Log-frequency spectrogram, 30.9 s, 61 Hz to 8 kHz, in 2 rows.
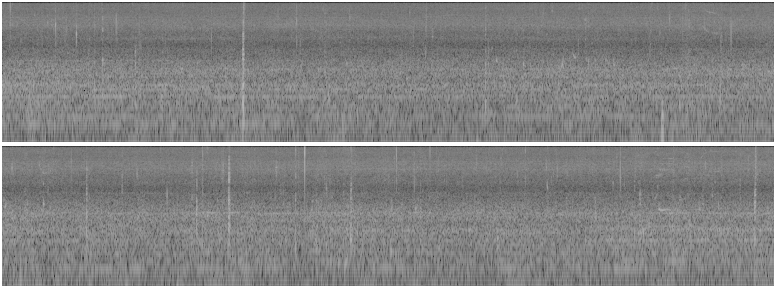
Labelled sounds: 13.6	14.4	killer whale, southern resident, whistle, 2.4 to 8.0 kHz
28.4	29.3	killer whale, southern resident, L pod, call S36, 0.54 to 8.0 kHz
29.4	29.9	killer whale, southern resident, whistle, 3.0 to 6.7 kHz

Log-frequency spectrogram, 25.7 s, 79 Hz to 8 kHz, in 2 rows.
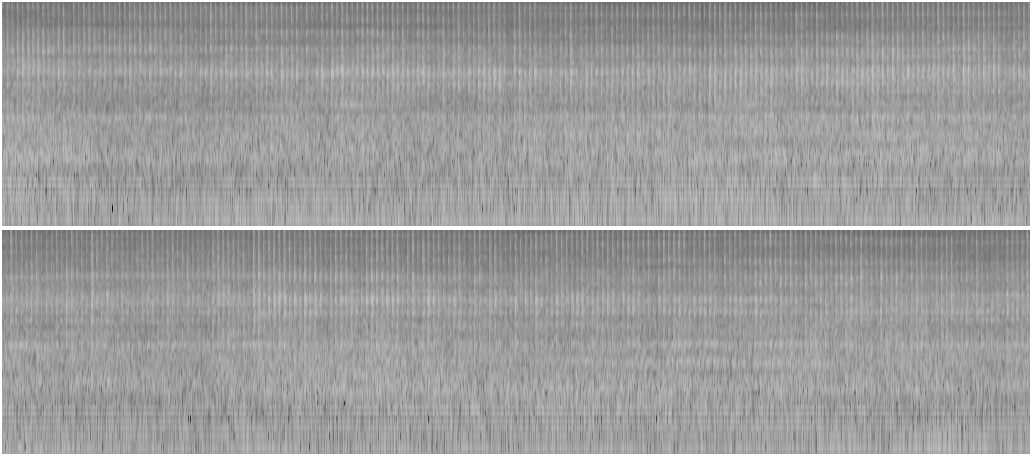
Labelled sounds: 11.8	12.1	vessel noise, 2.9 to 3.2 kHz

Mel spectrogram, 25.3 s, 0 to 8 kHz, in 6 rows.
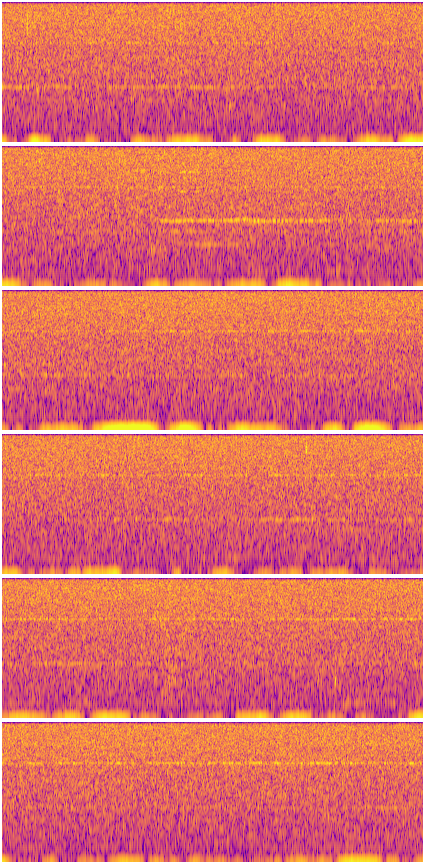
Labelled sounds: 5.4	8.7	killer whale, Bigg's (transient), Gulf of Alaska transient, 0.48 to 1.8 kHz

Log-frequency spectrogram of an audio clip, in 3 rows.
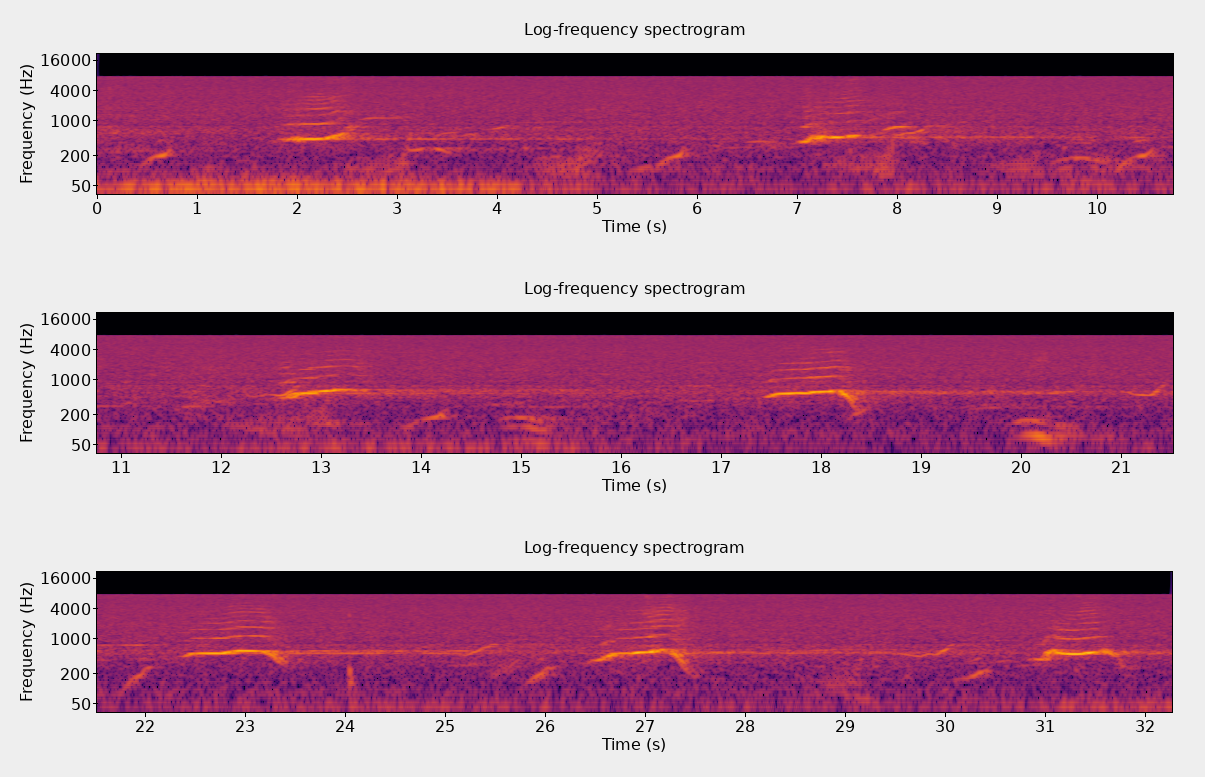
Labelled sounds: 1.9	3.2	humpback whale, 0.80 to 3.3 kHz
7.2	7.7	humpback whale, 1.3 to 1.5 kHz
12.6	13.4	humpback whale, 0.80 to 3.8 kHz
17.5	18.3	humpback whale, 0.86 to 3.7 kHz
22.4	23.3	humpback whale, 0.96 to 3.5 kHz
26.7	27.4	humpback whale, 0.96 to 4.3 kHz
31.0	31.7	humpback whale, 0.80 to 3.7 kHz

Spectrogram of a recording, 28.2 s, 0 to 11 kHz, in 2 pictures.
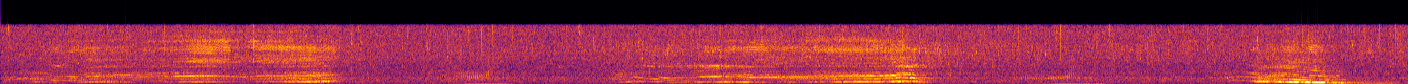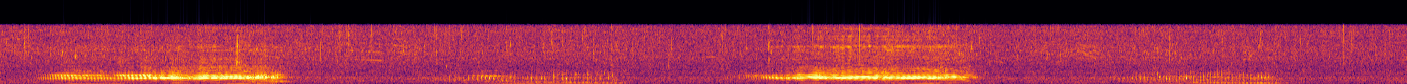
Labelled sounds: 0.5	3.4	humpback whale, 1.0 to 3.2 kHz
6.4	9.3	humpback whale, 0.78 to 4.9 kHz
12.4	13.3	humpback whale, 0.78 to 2.4 kHz
14.5	16.5	humpback whale, 0.78 to 1.4 kHz
18.8	19.2	humpback whale, 1.0 to 1.3 kHz
21.5	23.4	humpback whale, 0.78 to 1.4 kHz

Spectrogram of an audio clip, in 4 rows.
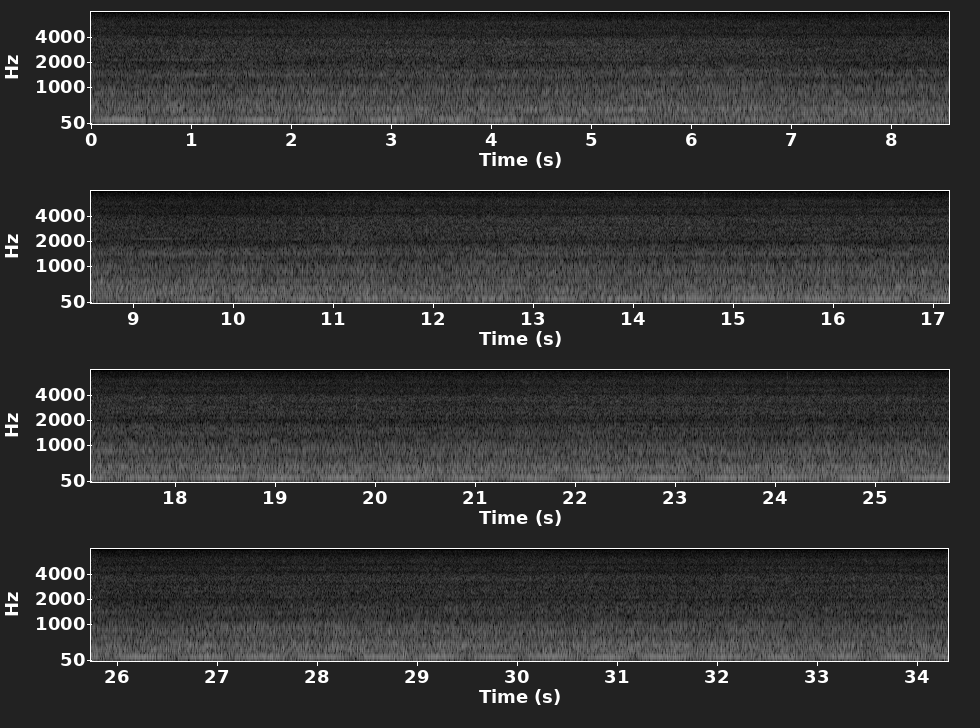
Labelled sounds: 9.1	9.4	vessel noise, 2.1 to 2.2 kHz

